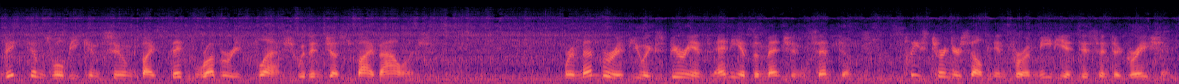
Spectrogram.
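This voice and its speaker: Loud aircraft-like droning noise surrounds a man's mid-pitched voice. He reads a scripted emergency warning as a formal broadcast announcer. His delivery is measured and official. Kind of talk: scripted emergency alert narration.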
